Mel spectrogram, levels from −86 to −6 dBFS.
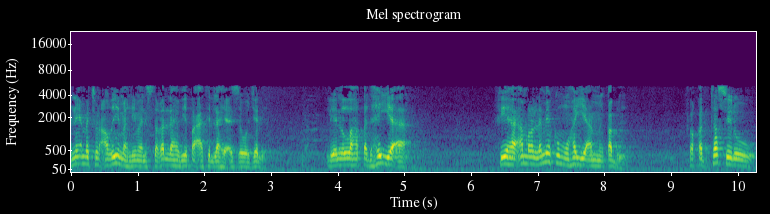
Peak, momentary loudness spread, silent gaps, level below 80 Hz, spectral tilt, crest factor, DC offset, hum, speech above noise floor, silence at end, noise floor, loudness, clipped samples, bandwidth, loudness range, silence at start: -2 dBFS; 10 LU; none; -50 dBFS; -5 dB/octave; 20 dB; under 0.1%; none; 27 dB; 0 s; -47 dBFS; -20 LUFS; under 0.1%; 5.4 kHz; 3 LU; 0 s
